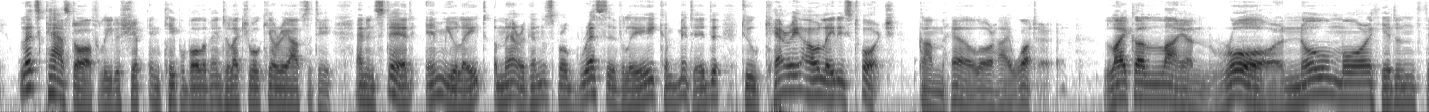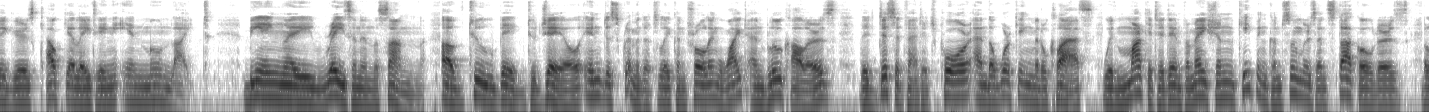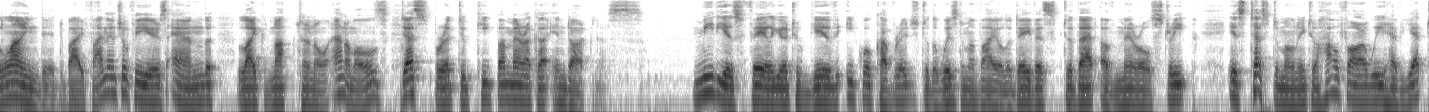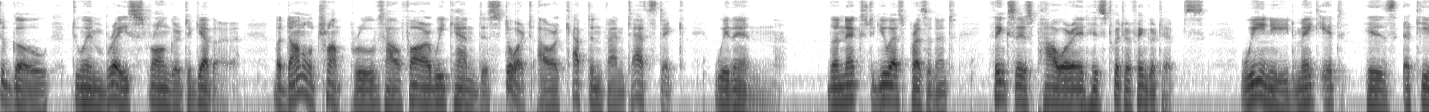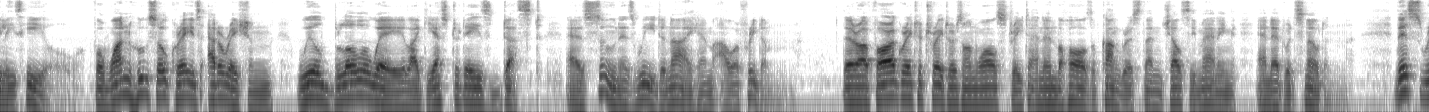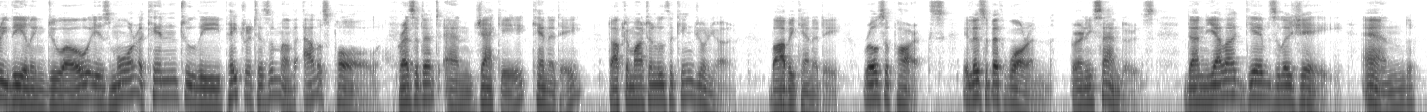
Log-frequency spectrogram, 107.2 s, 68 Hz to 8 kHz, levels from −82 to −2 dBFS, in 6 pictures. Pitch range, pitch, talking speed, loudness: 90-115 Hz, 100 Hz, 120 wpm, -27 LUFS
